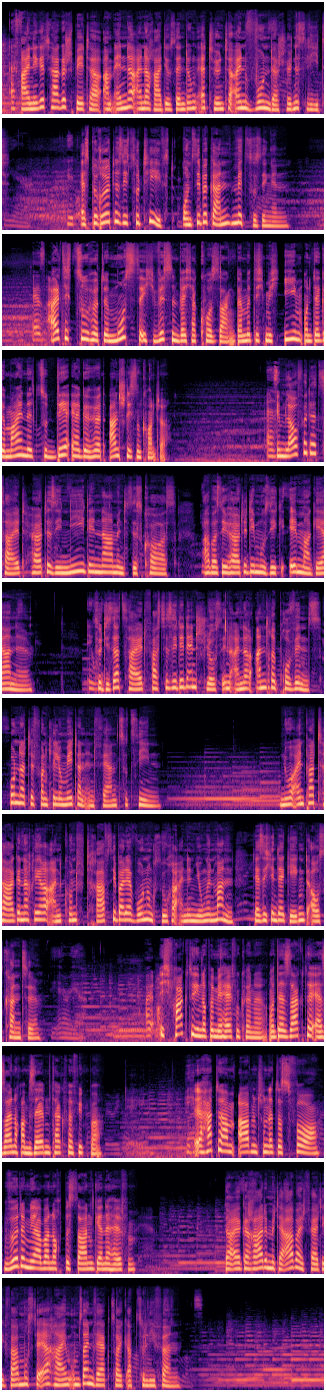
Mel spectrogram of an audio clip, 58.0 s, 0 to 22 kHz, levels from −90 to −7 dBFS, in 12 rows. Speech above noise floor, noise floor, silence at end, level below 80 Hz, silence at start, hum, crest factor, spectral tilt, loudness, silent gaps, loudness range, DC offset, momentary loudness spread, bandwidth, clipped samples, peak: 44 dB; -64 dBFS; 0 s; -52 dBFS; 0 s; none; 20 dB; -5.5 dB/octave; -20 LUFS; none; 4 LU; under 0.1%; 16 LU; 16 kHz; under 0.1%; -2 dBFS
